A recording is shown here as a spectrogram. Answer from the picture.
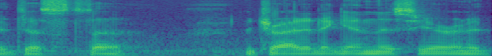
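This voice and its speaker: Noticeable background noise sits behind a man's very deep, low voice, delivered in a monotone, flat intonation. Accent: American. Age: 60s. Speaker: farmer. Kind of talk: interview testimony. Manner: halting.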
